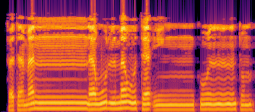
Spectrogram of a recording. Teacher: النون المشددة فيها غنة صح؟ فيها غنة مقدار حركتين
